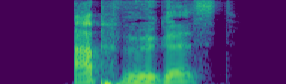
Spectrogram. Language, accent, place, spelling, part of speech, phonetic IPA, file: German, Germany, Berlin, abwögest, verb, [ˈapˌvøːɡəst], De-abwögest.ogg
- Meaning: second-person singular dependent subjunctive II of abwiegen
